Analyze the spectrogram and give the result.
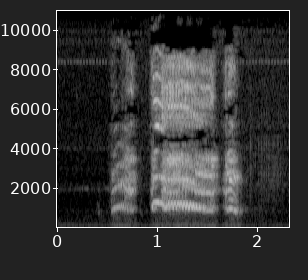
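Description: A rooster crows once, loud, in a full cock-a-doodle-doo: a short opening note, a long sustained middle, and a brief clipped ending, with quiet before and after.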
